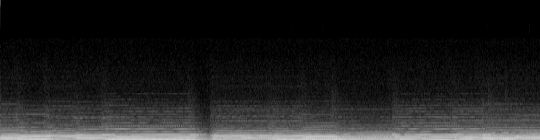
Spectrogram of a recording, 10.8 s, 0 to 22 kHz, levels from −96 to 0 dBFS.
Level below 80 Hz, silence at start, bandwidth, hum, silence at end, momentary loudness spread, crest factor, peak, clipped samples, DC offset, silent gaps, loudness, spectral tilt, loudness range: -28 dBFS; 0 s; 5.2 kHz; none; 0 s; 6 LU; 14 dB; -8 dBFS; under 0.1%; under 0.1%; none; -23 LUFS; -11 dB/octave; 2 LU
